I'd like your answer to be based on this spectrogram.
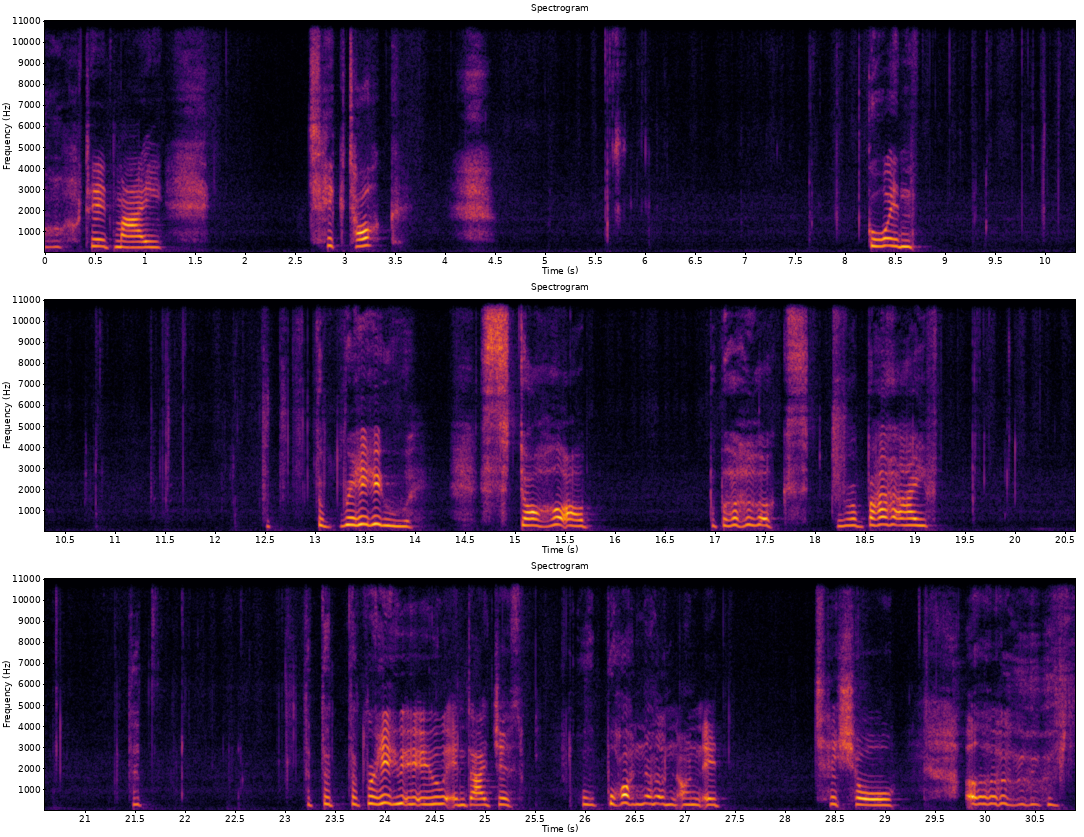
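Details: Stammering in an adult male singer, who has had a stammer since his school years.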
